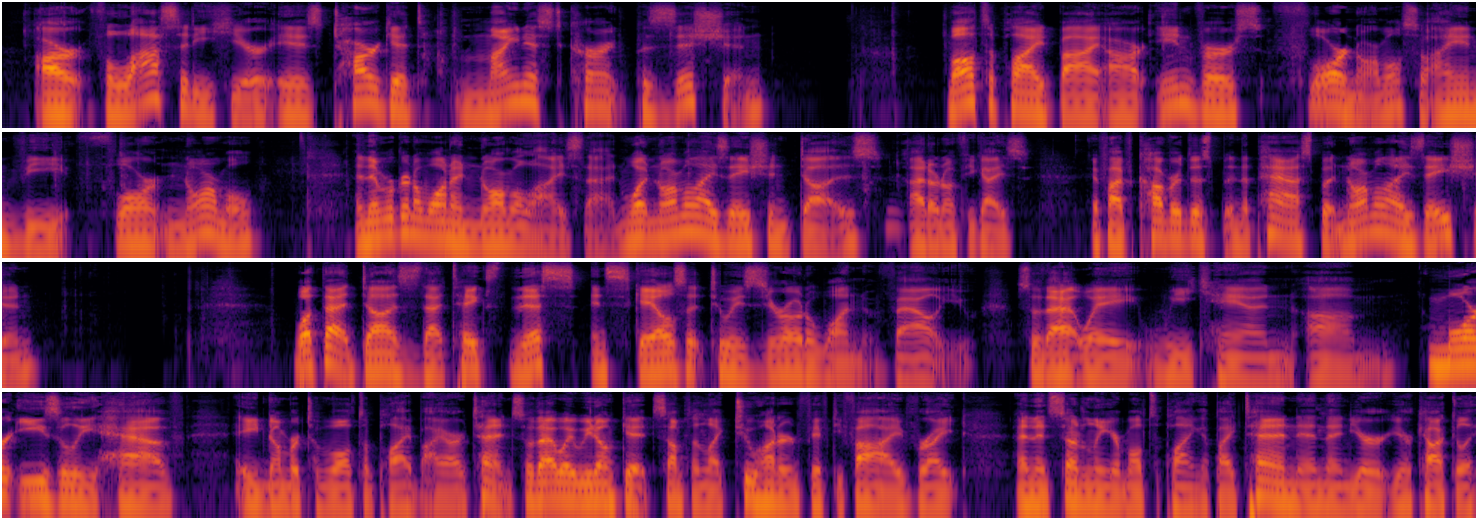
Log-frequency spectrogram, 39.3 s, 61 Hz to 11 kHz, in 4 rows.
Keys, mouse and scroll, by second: 0.1 BackSpace, 0.2 BackSpace, 2.1 click, 2.8 (, 3.0-4.0 Right, 4.4 ), 6.2 typing, 7.3-8.1 typing, 9.4-10.8 typing, 12.0 ), 12.6 ), 13.7-14.7 drag, 14.4 (, 15.7 Delete, 17.0 click, 19.3-20.9 typing, 24.9-26.0 drag, 31.0-32.2 drag, 32.4-33.4 drag, 35.6 click.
